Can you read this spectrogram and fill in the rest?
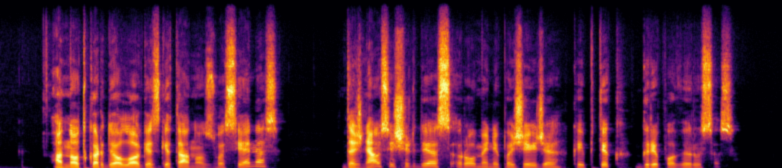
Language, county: Lithuanian, Tauragė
